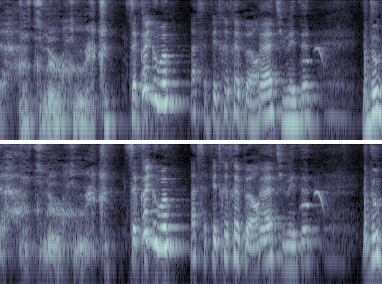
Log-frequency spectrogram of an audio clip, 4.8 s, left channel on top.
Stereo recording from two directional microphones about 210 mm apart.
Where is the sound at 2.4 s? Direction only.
35° right (ahead or behind).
